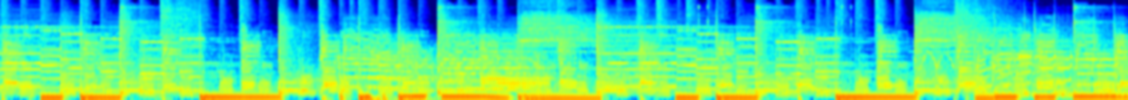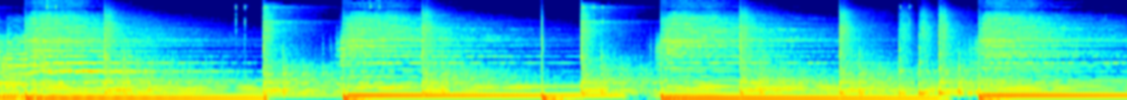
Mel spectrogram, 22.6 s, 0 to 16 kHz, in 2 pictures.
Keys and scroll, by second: 5.0 Return, 18.5 ctrl+z.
